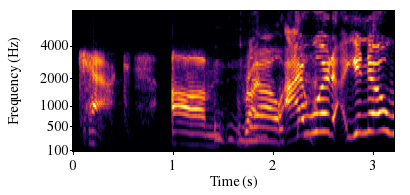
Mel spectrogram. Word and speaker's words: Kac: i'll just say that my name rhymes with jack so it's cac um i would you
